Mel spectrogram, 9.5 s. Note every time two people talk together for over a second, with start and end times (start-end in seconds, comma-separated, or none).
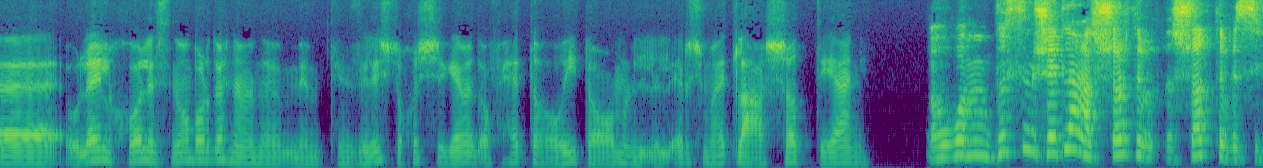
none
